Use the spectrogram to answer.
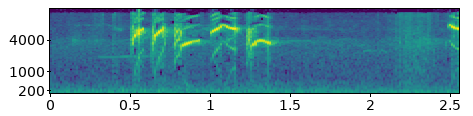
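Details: Female cinereous tit calling the male: a quick burst of about seven high, sharp whistled notes, some rising and some falling, over half a second. One more note follows after a pause, over a faint low hum.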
